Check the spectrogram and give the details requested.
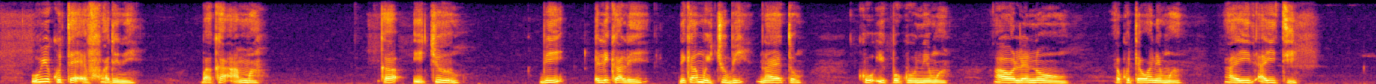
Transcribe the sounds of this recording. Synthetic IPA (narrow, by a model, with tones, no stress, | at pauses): wo˦wi˦e˦kʊ˨tɛ˦ʔɛ˨fʊ˨a˨dɪ˨nɪ̃˨ | ba˨ka̰˦ʔa̰˦mã˨ | ka˦i˦t͡ʃu˦ | bi˦ | e˨li˦ka˨lɪ˨ | nɪ˨ka˦mũ˦i˨t͡ʃu˦bi˦nã˨ɛ˦tʊ˨ | kʰʊ˦ʔi˨k͡po˨ku˨ne˨m˨ã˨ | a˨wɔ˨lɛ˨nɔ̃˦ | ɛ˨kʊ˨tɛ˨wa˦nɪ˨m˨ã˨˦ | a̰˨ji˦ti˨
